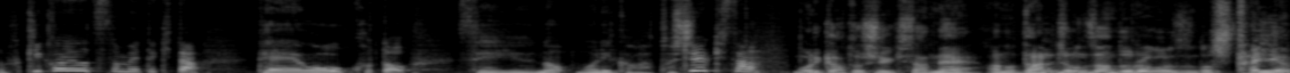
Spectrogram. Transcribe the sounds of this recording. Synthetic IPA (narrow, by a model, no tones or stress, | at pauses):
oɸɯ̟̥kʲikaio̞t͡sɨ̥t̪ome̞t̪e̞kʲi̥t̪a | t̪e̞ːo̞ːkʰo̞t̪o̞se̞ːjɯːno̞mo̞ɾʲikaβat̪o̞ɕiɯ̟kʲi̥sãŋmo̞ɾʲikaβat̪oɕiɯkʲi̥sãnːeano̞d̪ãɲ̟d͡ʑõnzãnd̪oɾaɡõnzɨnːoɕi̥t̪ʰaia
